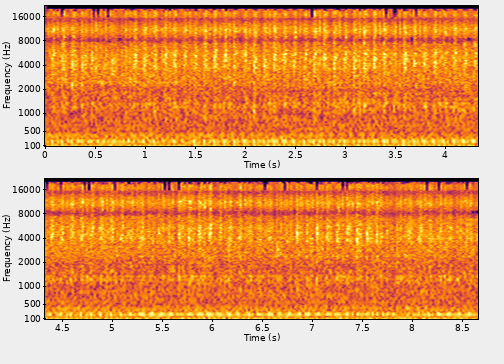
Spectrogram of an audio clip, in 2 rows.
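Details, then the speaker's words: C3 Corvette V8, first start after fitting side-pipe headers (running open headers): very loud, raspy, fast steady idle with throbbing exhaust pulse; idles high only when cold, owner suspects the choke, plans tachometer to check rpm. "It is open headers, but the car is also idling high still. So I'm going to order a tachometer so I can see the RPMs instead of just guessing."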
